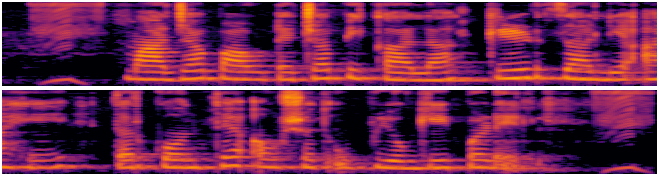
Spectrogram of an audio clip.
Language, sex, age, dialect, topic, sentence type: Marathi, female, 18-24, Standard Marathi, agriculture, question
